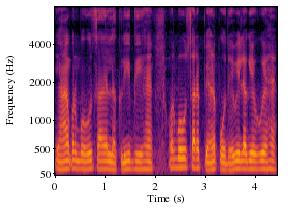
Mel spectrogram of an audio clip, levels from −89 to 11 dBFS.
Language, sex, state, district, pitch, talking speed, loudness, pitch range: Hindi, male, Jharkhand, Ranchi, 135 Hz, 215 wpm, -16 LUFS, 135-140 Hz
